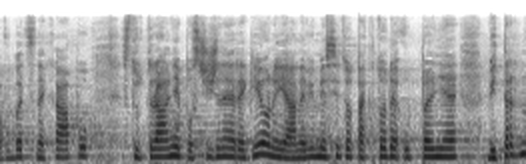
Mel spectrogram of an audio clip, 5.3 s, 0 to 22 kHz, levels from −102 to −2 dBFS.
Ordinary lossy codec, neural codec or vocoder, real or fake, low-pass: AAC, 48 kbps; vocoder, 44.1 kHz, 128 mel bands every 512 samples, BigVGAN v2; fake; 14.4 kHz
